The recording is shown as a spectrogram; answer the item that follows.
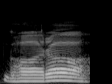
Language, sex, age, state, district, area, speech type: Odia, male, 18-30, Odisha, Dhenkanal, rural, read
